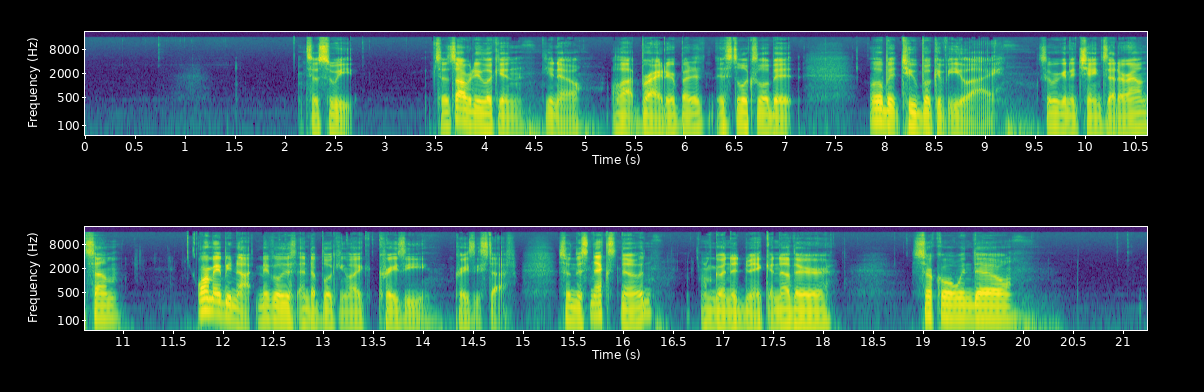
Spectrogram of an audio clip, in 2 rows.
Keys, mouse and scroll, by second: 2.7 click, 12.4 click, 16.7 click, 20.9 click.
